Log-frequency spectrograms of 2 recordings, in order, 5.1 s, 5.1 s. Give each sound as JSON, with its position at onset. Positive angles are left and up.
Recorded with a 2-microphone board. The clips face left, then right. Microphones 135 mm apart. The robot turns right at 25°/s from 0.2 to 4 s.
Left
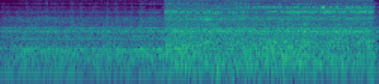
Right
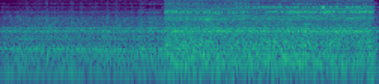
{"t": 2.2, "sound": "a bird", "azimuth_deg": -55, "distance_m": 1.5}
